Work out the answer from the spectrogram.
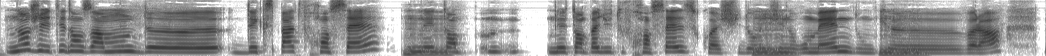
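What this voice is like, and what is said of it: French-from-France accent, not Québécois. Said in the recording (French): “mon accent bien français et pas du tout québécois ... vous auriez pu prendre l'accent un peu québécois, mais pas du tout”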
